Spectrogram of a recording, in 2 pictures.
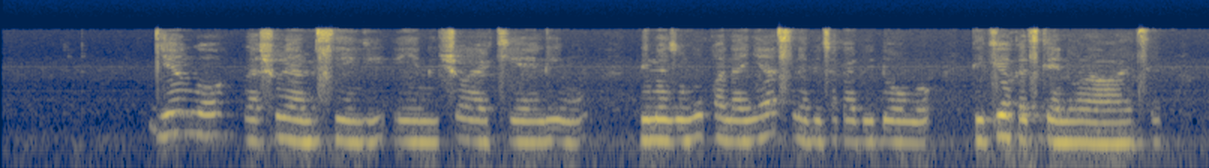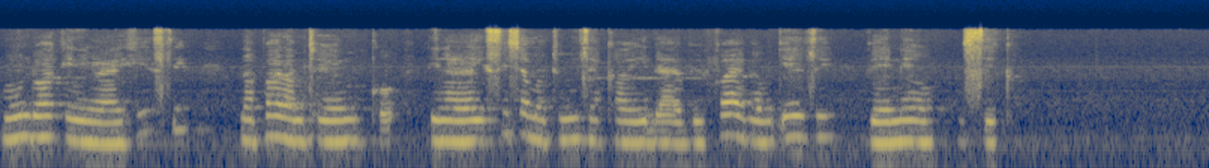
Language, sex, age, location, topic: Swahili, female, 18-24, Dar es Salaam, education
